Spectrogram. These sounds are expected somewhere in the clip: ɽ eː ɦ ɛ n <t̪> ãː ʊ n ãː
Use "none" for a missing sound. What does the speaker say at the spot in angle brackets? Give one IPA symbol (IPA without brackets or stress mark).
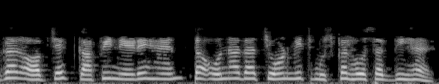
t̪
